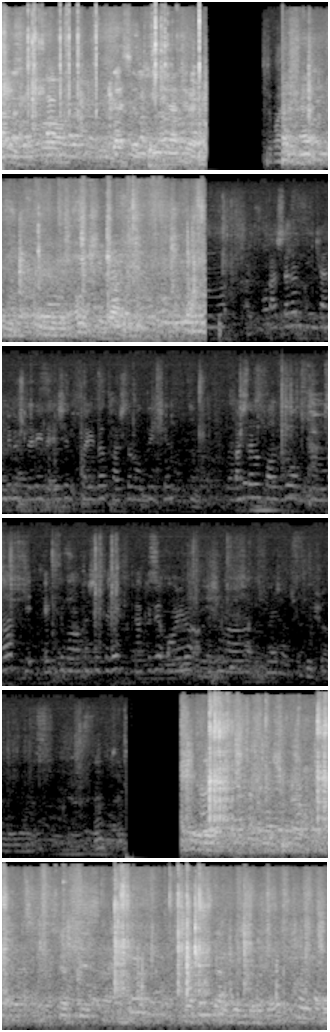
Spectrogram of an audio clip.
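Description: A crowd of men and children chatter in a room.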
